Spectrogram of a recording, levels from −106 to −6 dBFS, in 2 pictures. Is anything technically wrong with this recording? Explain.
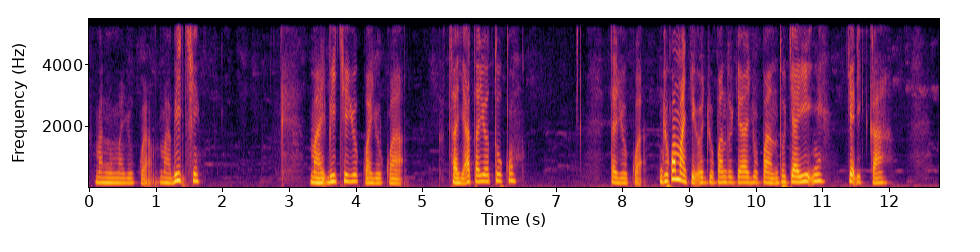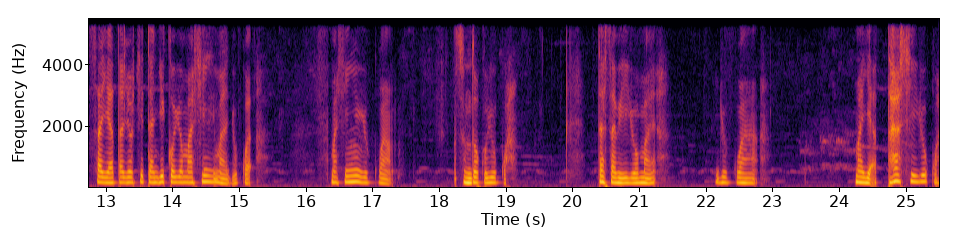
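No, nothing technically wrong.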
